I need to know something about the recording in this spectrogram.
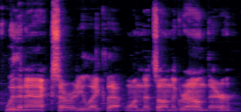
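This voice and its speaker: During a casual live coding stream, a man talks in an easygoing, meandering way, plugging gaps with ums and uhs. His middle-pitched voice is slightly scratchy from a cold, and faint, soft music sits beneath him.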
